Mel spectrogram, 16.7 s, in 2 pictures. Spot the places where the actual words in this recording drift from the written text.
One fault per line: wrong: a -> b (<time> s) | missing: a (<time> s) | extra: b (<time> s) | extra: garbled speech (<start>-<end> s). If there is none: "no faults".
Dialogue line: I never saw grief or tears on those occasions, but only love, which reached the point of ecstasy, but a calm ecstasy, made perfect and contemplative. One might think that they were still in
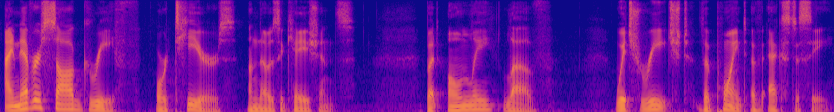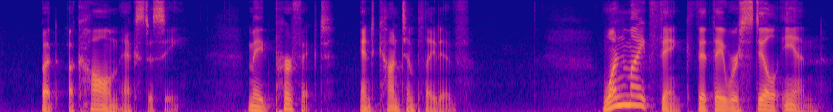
no faults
